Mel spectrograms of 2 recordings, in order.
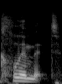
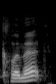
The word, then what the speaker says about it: Klimt: Klimt, right? Klimt?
